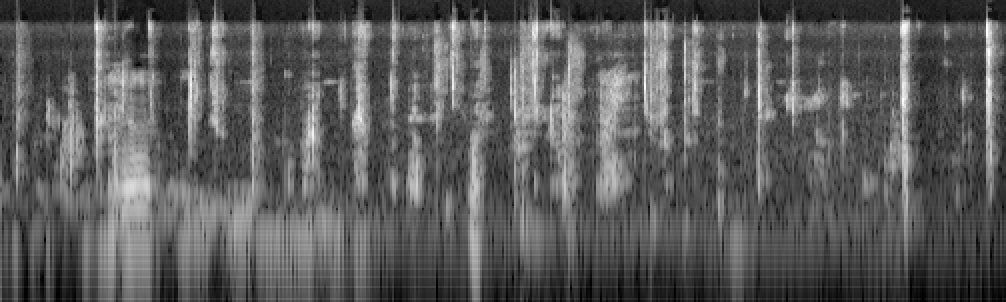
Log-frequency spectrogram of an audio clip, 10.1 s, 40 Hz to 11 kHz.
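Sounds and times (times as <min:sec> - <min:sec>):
person chewing with lip smacking: 0:00.0 - 0:10.0.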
